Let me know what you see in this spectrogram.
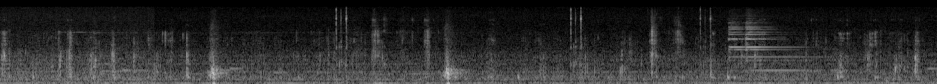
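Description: Close-miked chewing of food, with many small wet mouth clicks and two louder smacks about two and four and a half seconds in.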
